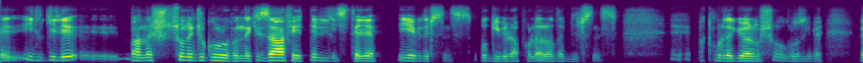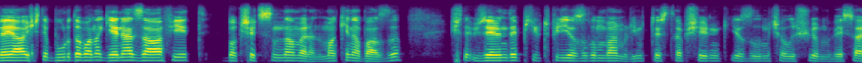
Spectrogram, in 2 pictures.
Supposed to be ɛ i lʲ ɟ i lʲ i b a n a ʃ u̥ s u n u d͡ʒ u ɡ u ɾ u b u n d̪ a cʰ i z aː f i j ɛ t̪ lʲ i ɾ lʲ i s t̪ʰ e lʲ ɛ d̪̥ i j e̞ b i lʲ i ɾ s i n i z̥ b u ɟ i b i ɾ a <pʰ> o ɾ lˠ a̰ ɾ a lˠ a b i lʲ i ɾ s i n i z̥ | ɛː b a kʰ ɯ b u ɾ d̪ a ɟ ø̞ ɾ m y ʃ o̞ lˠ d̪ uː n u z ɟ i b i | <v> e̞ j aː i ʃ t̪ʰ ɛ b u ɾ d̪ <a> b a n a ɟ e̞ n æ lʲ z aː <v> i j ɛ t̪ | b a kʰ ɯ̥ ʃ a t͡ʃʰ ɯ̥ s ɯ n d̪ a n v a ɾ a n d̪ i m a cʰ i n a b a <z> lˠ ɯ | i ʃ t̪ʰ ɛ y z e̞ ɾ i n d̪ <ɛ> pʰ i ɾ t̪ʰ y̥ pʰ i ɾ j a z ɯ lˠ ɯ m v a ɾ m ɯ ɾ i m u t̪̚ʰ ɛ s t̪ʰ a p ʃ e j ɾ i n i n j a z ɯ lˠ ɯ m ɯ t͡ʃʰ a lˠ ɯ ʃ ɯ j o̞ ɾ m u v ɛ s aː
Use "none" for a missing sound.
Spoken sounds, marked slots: pʰ, v, a, f, z, ɛ

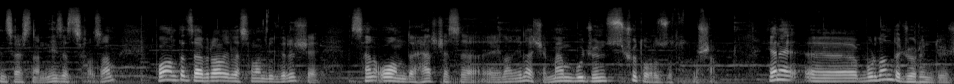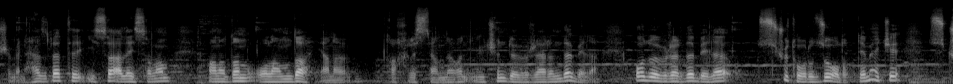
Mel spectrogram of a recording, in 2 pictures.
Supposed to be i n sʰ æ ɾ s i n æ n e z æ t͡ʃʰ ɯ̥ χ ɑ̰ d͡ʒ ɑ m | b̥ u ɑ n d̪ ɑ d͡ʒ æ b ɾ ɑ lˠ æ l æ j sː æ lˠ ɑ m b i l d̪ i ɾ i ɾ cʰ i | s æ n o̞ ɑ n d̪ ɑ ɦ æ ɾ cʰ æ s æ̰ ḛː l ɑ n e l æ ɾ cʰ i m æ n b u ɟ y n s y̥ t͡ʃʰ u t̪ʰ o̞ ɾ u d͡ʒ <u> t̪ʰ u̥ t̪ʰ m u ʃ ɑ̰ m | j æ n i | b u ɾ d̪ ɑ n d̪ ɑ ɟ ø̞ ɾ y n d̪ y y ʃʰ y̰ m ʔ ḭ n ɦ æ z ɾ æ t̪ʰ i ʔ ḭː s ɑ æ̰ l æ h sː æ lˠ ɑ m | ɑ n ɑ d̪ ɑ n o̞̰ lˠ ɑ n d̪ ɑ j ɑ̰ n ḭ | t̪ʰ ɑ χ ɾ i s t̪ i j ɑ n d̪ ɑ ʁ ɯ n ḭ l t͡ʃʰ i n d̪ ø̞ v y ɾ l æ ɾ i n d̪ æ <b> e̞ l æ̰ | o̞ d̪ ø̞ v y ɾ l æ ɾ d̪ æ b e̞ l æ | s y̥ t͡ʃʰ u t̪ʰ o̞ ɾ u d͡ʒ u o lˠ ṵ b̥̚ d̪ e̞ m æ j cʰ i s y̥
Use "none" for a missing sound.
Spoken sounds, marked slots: u, b

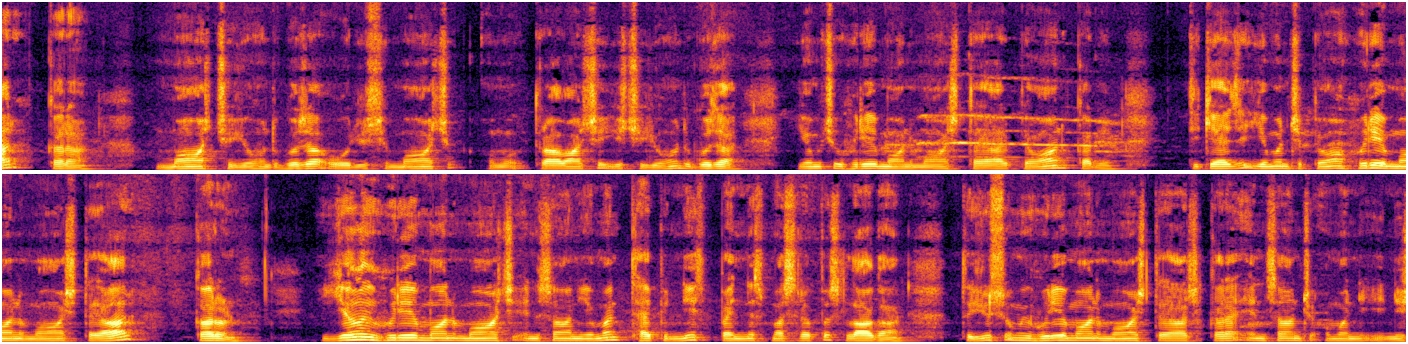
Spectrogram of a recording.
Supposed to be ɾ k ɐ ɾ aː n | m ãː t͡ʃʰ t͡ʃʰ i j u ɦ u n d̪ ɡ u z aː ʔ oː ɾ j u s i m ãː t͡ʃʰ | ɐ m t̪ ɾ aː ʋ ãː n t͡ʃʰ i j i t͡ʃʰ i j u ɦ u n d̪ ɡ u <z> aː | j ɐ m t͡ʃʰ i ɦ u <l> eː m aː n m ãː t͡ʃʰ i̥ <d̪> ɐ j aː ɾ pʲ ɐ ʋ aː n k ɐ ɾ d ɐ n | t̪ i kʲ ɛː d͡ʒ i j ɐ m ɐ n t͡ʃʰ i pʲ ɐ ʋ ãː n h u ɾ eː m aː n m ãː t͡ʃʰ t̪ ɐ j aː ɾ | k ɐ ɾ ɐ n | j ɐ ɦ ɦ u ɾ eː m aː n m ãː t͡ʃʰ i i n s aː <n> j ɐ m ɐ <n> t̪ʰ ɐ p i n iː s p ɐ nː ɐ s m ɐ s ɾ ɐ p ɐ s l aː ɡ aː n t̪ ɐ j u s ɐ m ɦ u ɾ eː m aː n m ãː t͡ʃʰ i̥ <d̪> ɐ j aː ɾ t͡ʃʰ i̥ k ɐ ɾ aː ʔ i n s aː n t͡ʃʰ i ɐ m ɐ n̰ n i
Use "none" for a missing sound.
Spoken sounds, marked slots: z, ɾ, t̪, n, n, t̪

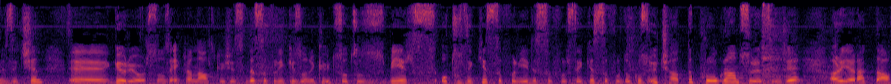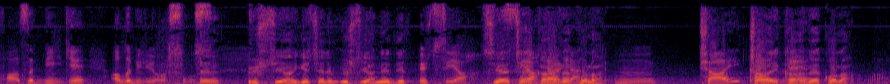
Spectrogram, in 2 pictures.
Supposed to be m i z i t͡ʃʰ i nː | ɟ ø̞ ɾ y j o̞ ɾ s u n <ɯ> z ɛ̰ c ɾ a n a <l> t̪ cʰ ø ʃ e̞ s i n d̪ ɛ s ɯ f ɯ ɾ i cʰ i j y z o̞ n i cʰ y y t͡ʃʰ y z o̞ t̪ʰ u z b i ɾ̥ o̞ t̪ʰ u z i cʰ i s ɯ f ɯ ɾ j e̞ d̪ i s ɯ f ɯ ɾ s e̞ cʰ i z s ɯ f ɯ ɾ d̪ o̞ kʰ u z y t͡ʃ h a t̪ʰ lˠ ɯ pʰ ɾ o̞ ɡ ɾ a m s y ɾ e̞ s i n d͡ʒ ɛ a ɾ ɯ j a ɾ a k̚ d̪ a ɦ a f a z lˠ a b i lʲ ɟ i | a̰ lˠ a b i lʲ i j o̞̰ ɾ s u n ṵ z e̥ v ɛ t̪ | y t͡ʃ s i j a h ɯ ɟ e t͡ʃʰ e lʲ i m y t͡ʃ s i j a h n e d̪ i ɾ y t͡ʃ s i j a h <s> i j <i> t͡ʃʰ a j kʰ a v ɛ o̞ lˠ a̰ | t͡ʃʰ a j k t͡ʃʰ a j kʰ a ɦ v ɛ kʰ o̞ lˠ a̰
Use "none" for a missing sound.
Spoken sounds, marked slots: u, l, s, a

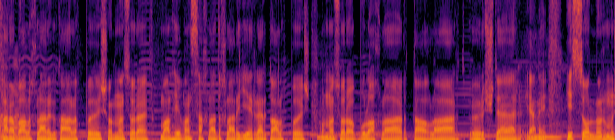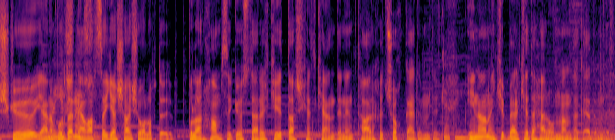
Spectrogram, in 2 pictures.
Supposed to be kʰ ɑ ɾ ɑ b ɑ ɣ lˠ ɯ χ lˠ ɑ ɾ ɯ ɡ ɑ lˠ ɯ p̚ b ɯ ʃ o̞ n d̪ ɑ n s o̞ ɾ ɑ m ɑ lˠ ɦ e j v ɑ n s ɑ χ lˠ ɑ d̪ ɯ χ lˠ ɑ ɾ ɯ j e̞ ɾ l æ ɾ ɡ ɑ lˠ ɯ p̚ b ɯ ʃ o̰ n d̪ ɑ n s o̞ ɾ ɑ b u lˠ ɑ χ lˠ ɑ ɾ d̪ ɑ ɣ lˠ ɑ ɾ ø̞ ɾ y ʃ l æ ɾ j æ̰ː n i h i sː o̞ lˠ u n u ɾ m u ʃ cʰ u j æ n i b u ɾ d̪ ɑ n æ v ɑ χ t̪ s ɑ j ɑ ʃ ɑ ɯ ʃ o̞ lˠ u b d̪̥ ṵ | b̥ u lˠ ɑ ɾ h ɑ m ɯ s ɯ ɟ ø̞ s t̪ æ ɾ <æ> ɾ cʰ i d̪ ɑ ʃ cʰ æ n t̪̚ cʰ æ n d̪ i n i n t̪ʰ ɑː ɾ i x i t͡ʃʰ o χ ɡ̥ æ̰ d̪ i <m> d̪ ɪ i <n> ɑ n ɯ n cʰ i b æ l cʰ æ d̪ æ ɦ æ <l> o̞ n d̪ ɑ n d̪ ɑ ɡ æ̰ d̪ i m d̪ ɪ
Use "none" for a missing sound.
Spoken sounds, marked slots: i, m, n, l

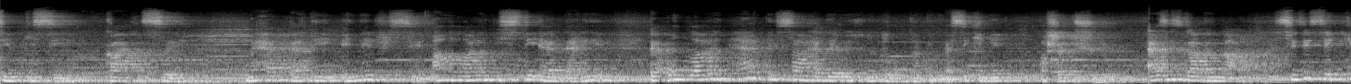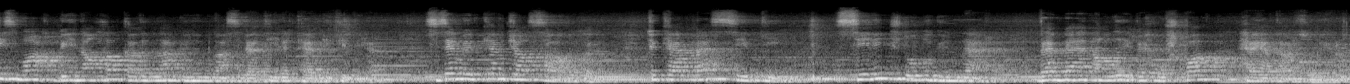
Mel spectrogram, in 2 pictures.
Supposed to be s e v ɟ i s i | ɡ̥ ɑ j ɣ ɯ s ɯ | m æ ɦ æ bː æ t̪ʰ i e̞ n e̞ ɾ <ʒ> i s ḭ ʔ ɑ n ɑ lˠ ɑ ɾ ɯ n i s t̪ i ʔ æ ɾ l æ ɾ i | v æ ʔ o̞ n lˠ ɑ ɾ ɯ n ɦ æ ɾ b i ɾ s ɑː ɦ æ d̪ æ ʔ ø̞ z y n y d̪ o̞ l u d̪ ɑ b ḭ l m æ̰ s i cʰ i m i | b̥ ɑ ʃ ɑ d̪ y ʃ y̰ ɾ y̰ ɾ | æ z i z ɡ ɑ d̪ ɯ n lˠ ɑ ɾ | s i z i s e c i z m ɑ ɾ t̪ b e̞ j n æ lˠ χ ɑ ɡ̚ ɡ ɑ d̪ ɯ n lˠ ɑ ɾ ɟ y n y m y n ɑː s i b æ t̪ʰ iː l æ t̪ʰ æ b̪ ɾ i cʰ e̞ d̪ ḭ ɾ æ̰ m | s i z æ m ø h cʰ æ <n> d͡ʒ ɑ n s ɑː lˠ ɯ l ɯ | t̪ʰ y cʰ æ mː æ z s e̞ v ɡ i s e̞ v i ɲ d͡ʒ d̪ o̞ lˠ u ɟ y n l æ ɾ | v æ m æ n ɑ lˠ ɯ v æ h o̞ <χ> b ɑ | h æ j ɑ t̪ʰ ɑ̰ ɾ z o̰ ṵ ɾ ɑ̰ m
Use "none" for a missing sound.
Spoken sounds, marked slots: ʒ, m, ʃ

